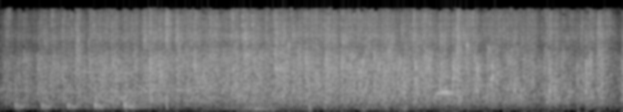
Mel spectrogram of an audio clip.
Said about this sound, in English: Oh, let's clap the Lord, shall we? He's wonderful.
